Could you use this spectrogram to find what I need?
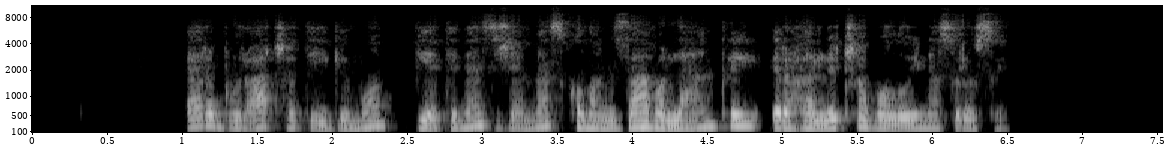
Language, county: Lithuanian, Kaunas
